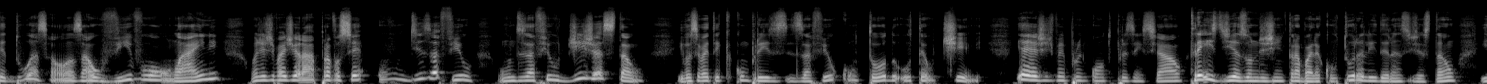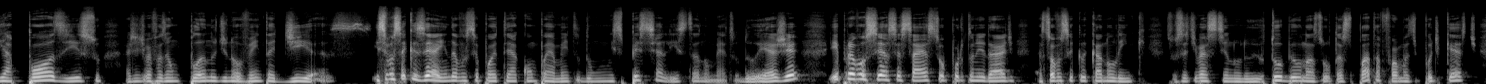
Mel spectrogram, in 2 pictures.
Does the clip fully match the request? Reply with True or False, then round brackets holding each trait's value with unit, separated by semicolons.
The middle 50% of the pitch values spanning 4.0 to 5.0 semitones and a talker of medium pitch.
True (4.6 semitones; 165 Hz)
